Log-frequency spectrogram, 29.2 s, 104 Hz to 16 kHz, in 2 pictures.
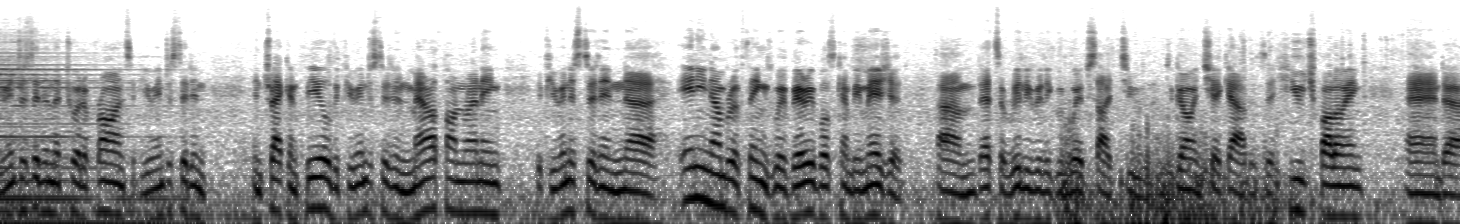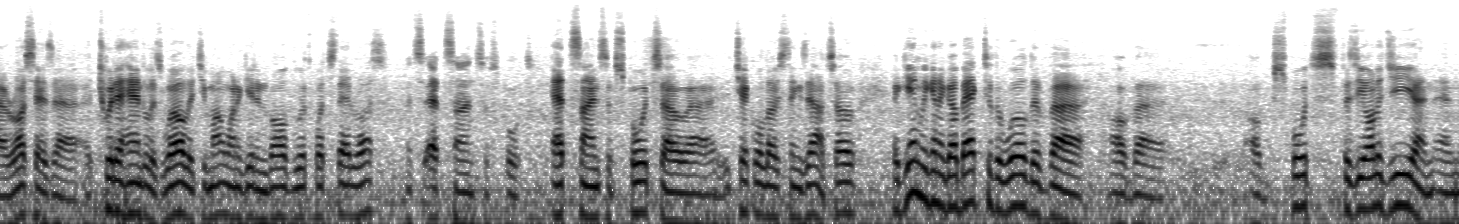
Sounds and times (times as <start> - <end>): Speech: 0.0 - 26.4, 27.1 - 29.1
Outside, urban or manmade: 0.0 - 29.1.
